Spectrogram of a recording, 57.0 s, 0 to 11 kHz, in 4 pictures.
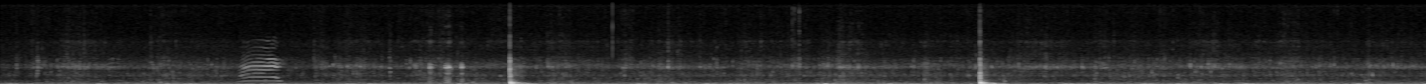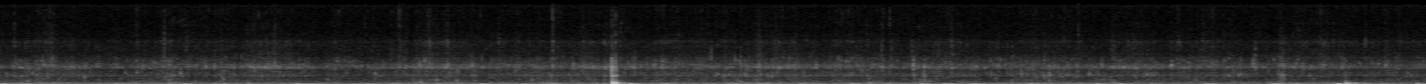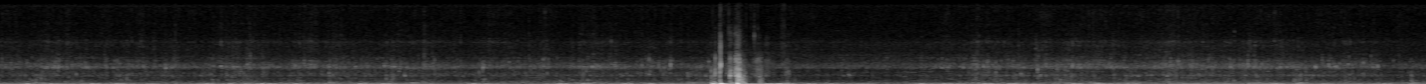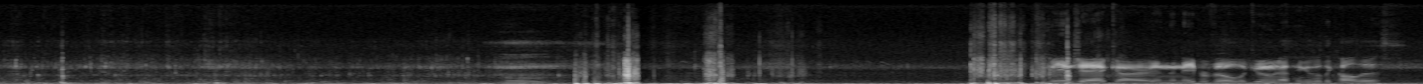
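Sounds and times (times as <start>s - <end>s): wind rumble on microphone: 0.0s - 55.4s
kayak paddling: 0.0s - 57.0s
water lapping: 0.0s - 57.0s
sharp knocks: 5.1s - 5.4s, 9.8s - 10.1s.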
